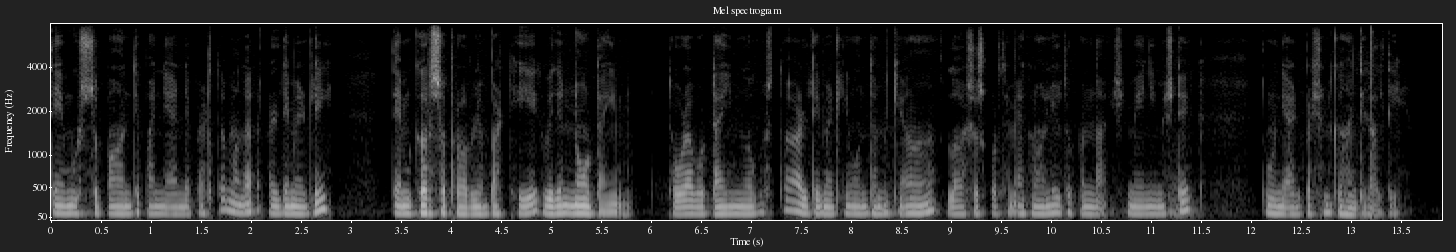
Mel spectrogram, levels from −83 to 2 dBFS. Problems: background sounds at intervals, low volume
